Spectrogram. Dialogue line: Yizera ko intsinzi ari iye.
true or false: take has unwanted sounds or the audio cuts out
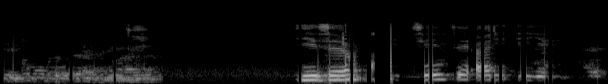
false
